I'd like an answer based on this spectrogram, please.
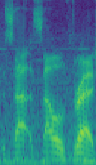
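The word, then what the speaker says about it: Slaanesh: Plus they're Drakari or whatever they're called, or they align themselves with Slanesh, I think, or Sal Thresh. That's how they say it in this game.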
